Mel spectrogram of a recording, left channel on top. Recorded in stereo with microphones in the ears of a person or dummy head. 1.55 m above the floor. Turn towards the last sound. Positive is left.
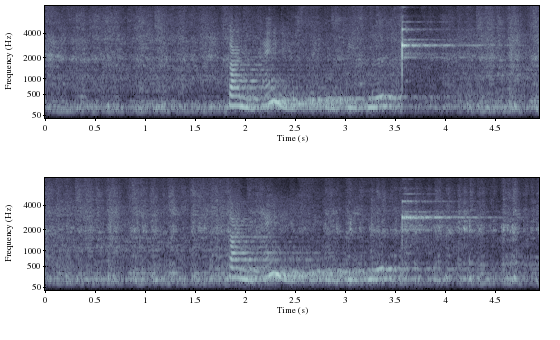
turn(degrees=45)  # may be behind; listen again after turning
